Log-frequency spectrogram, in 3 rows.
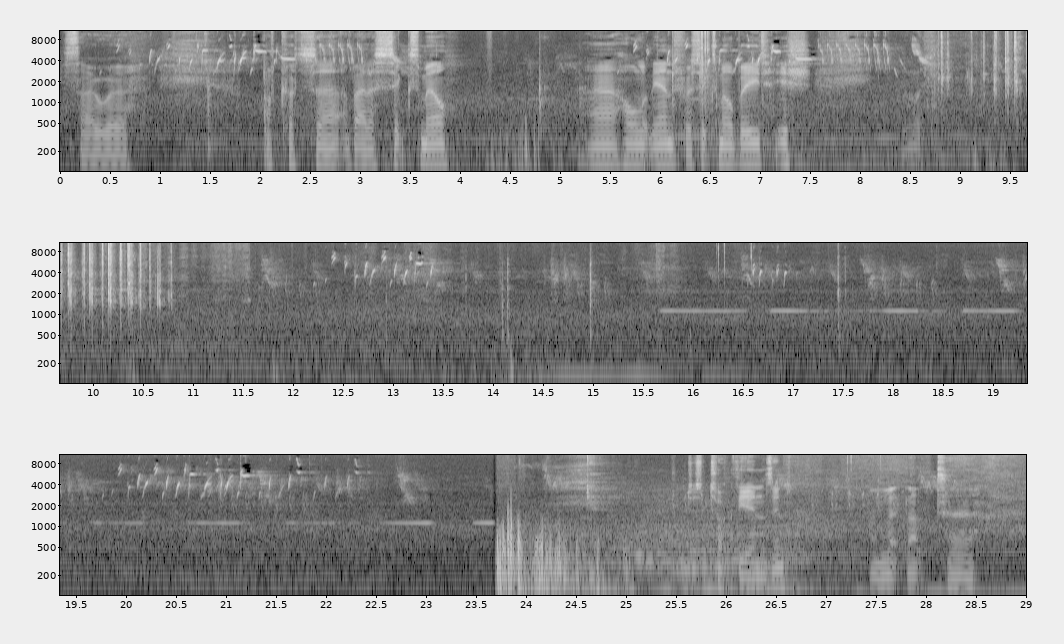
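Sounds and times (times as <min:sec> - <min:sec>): small birds chirping: 0:00.1 - 0:29.0
person speaking: 0:08.4 - 0:09.0, 0:25.6 - 0:29.0.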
